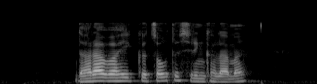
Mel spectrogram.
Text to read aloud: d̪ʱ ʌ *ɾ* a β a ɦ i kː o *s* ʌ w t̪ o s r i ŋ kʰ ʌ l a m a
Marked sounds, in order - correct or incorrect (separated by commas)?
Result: correct, incorrect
